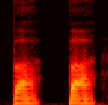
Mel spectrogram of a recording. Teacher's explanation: The common mistake is to pronounce it like a voiced English B. That BBB sound where your vocal cords vibrate. The correction, as you see there, is that it's an unaspired sound.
